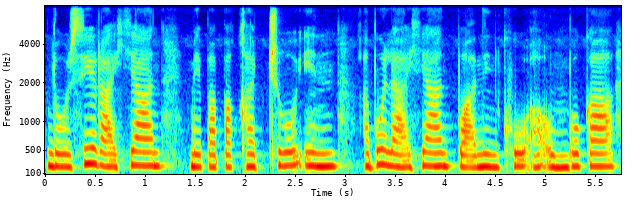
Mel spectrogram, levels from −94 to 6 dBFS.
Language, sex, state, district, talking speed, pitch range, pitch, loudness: Mizo, female, Mizoram, Aizawl, 185 wpm, 215-230 Hz, 225 Hz, -12 LUFS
